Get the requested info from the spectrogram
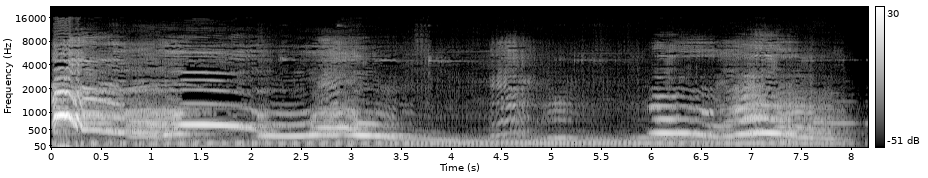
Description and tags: Processed Exuberant Yelp Howl 4
This is a processed version of the Exuberant Yelp Howl in my Sled Dogs in Colorado sound pack. It has been time stretched. The original sound file was the happy cry of an Alaskan Malamute. Recorded on a Zoom H2 and processed in Peak Pro 7.
bark, dog, howl, husky, Malamute, moan, sled-dog, time-stretched, wolf, yelp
